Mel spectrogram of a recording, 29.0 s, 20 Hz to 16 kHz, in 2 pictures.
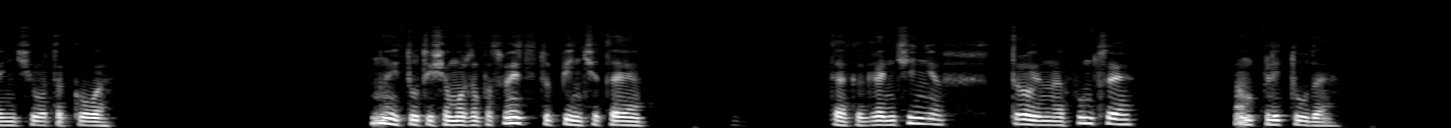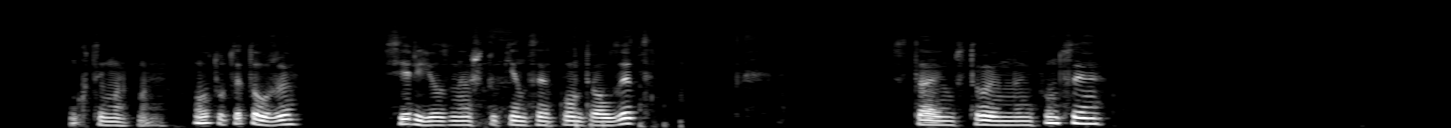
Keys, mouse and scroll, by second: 2.4 click, 3.9 click, 12.6 click, 20.3 ctrl+z, 21.0 ctrl+z, 23.0 click, 28.1 click.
